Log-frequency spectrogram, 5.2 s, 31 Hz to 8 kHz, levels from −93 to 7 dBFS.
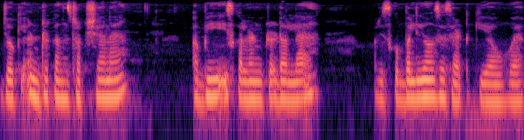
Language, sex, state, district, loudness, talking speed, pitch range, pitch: Hindi, female, Haryana, Rohtak, -20 LUFS, 195 wpm, 155-170 Hz, 165 Hz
